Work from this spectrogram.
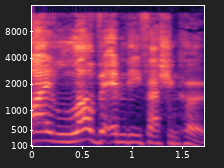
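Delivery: ordinary talk, nothing marked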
